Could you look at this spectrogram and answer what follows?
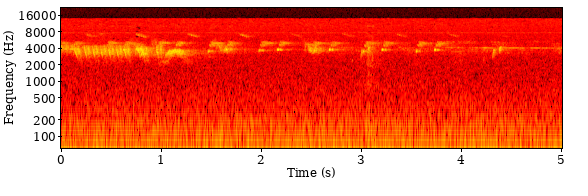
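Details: Eurasian blue tit gathering nest material while nest-building, Cambridgeshire, UK, 22 April 2015, morning: thin, high chirps, a quick trilled burst at first, then scattered single notes, over a steady low background rumble.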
